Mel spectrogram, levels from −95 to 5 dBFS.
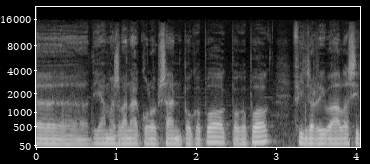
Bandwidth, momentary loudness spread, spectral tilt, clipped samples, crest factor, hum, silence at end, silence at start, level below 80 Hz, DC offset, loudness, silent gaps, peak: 15 kHz; 6 LU; -6 dB/octave; under 0.1%; 16 dB; none; 0 s; 0 s; -46 dBFS; under 0.1%; -25 LUFS; none; -8 dBFS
